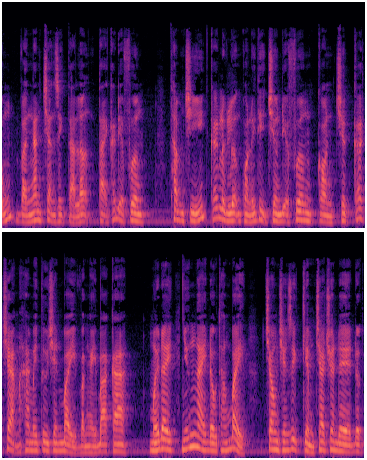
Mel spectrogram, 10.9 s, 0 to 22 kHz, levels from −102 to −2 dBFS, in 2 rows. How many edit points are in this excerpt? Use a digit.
0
